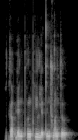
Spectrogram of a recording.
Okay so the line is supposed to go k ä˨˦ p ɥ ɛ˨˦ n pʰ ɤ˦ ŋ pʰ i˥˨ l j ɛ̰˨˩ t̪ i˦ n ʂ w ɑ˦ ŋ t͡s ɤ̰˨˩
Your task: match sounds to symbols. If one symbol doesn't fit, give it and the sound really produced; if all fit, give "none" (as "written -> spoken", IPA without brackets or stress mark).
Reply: none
